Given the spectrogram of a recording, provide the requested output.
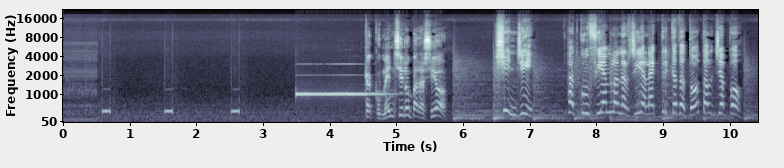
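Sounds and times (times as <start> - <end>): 
longer higher-pitched time signal tone: 3.5 - 5.2
radio time signal pips marking midnight: 3.5 - 5.3
speech: 4.5 - 5.9, 6.5 - 10.3.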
